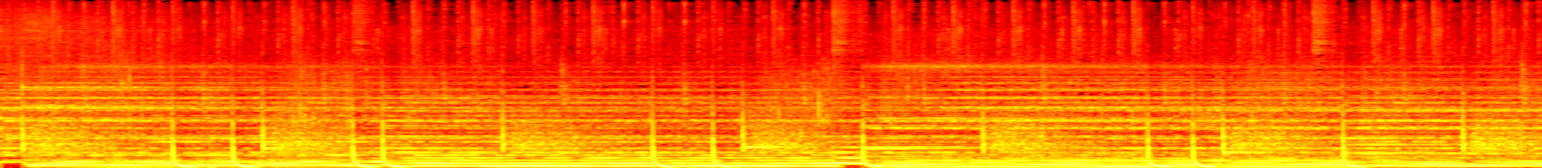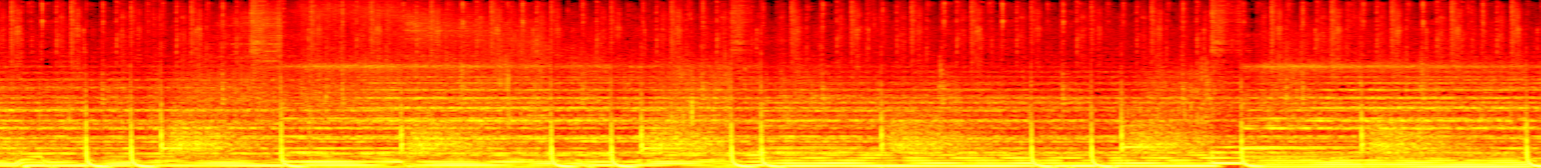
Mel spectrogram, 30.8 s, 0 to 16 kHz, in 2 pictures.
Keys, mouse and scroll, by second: 0.2 ctrl+click, 0.6 ctrl+click, 0.9 ctrl+click, 1.3 shift+middle click, 1.5 shift+click, 1.9 ctrl+z, 2.1 ctrl+click, 2.3 ctrl+shift+middle click, 2.8 shift+middle click, 3.1 ctrl+click, 3.3 shift+click, 4.3 ctrl+click, 4.6 ctrl+middle click, 4.7 ctrl+click, 4.9 ctrl+shift+click, 5.7 shift+click, 6.3 shift+click, 6.5 shift+middle click, 6.7 shift+click, 7.0 ctrl+shift+middle click, 7.7 shift+middle click, 7.8 middle click, 7.9 ctrl+click, 9.3 click, 10.6 middle click, 11.0 alt+z, 11.0 KP_9, 17.3 KP_0, 18.3 middle click, 18.5 click, 20.4 click, 21.3 middle click, 21.3 shift+KP_0, 22.1 click, 22.7 middle click, 24.4 click, 25.1 click, 25.2 KP_0, 26.2 click, 27.0 middle click, 29.7-30.8 typing, 30.4 shift+middle click.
